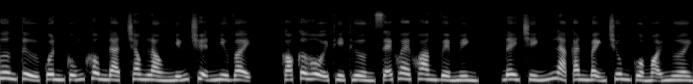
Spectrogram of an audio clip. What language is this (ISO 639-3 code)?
vie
